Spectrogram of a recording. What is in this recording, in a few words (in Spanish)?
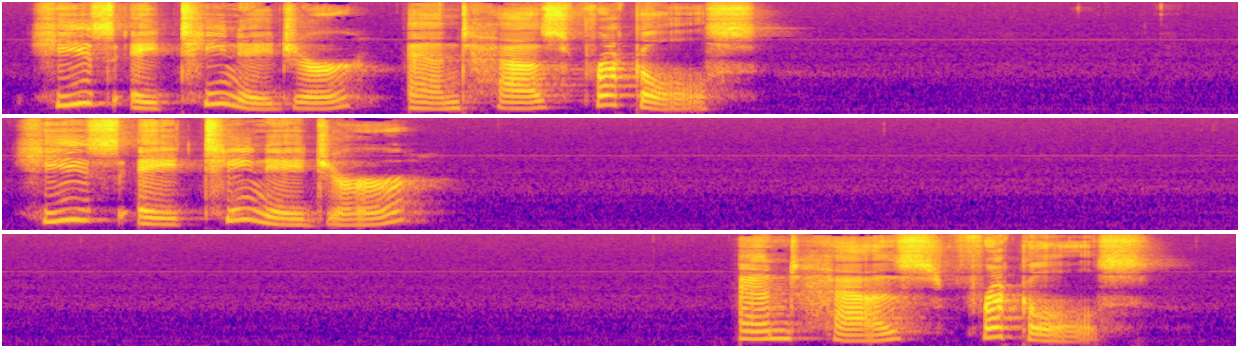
Dictado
